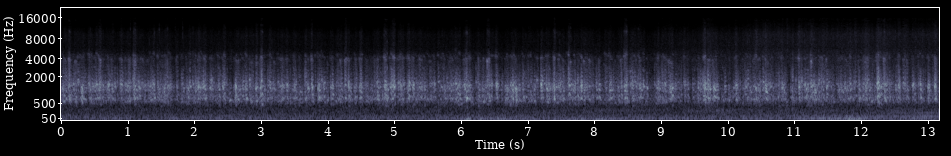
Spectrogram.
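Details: Active pond of wood frogs calling in spring breeding time; a steady wall of overlapping, chuckling croaks from many frogs, fairly even in loudness throughout, with a faint low rumble.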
